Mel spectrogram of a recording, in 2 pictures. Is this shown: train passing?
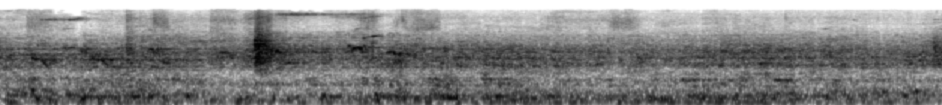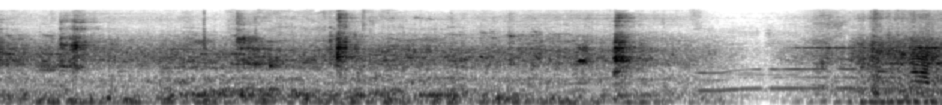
yes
